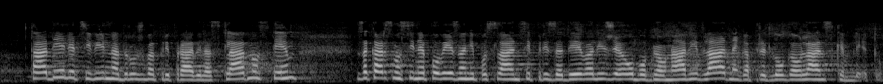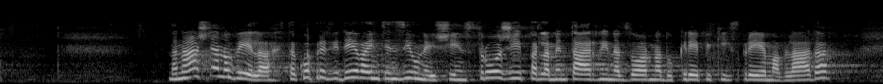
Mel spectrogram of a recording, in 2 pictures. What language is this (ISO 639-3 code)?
slv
